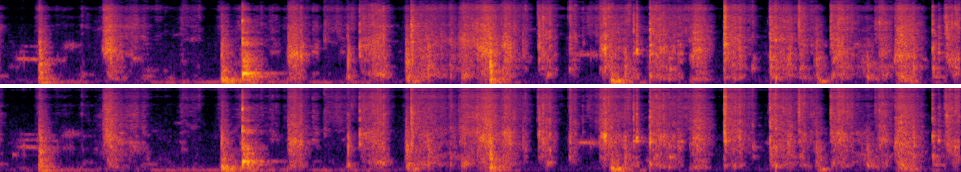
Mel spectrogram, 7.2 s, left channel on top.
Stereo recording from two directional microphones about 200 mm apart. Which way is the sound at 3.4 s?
Centre (ahead or behind).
